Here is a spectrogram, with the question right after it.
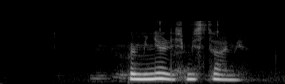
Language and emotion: Russian, neutral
